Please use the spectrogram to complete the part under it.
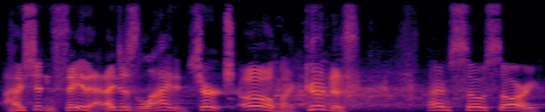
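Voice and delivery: embarrassed laughter. Real, not acted. Joking confession of speeding in church.

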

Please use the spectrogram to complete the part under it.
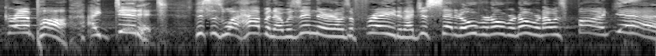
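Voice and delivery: put-on high, loud, rushing child's voice; excited kid. Boy tells his grandfather he did it, excited high rush. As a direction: burst out with triumphant news.

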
